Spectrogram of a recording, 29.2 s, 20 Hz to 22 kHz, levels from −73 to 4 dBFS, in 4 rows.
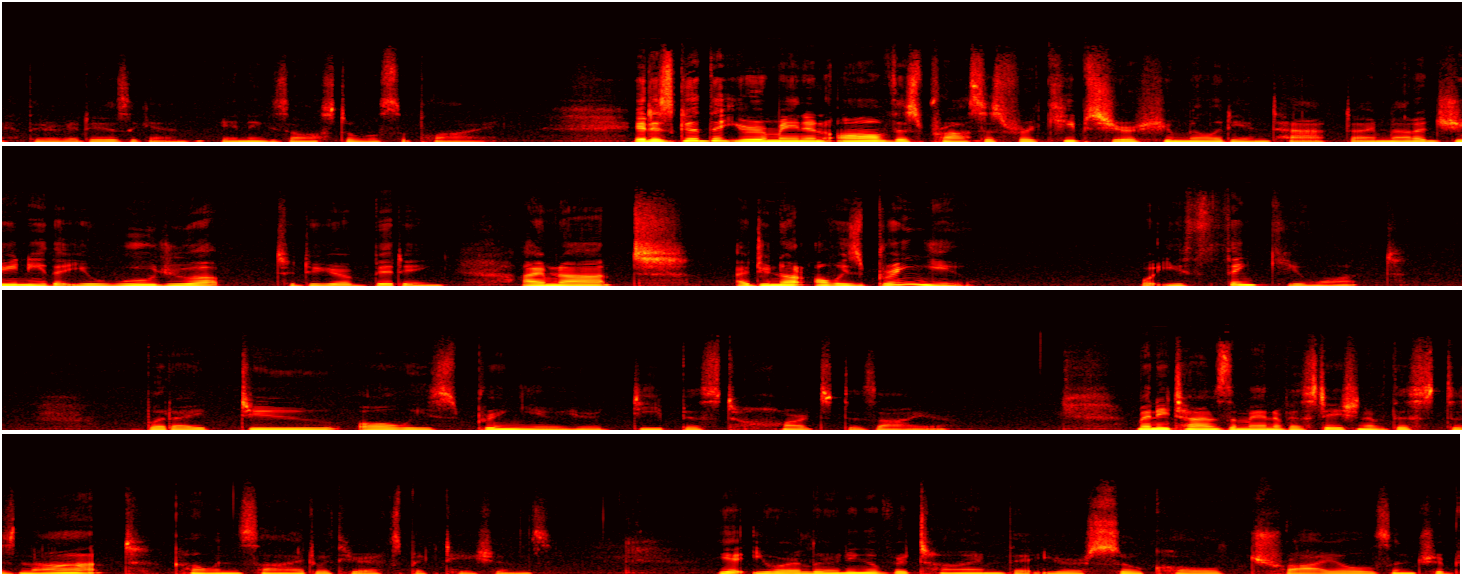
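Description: No technical faults can be heard anywhere in the speech. The room noise around the microphone sits about 38 dB below the speech, and it belongs to the recording rather than to any fault of the system.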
